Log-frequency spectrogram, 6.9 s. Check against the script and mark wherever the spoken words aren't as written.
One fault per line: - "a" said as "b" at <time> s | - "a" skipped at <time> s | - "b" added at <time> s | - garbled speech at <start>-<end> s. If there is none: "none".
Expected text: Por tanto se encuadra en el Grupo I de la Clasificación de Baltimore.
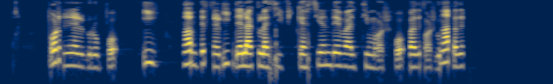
- "tanto se encuadra" skipped at 0.8 s
- garbled speech at 2.3-2.9 s
- garbled speech at 5.0-5.8 s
